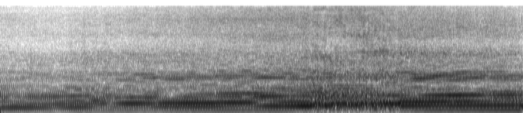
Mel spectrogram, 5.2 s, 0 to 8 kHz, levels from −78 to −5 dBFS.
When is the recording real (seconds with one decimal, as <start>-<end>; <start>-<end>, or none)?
0.0-3.1; 4.0-5.2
